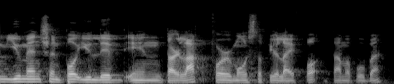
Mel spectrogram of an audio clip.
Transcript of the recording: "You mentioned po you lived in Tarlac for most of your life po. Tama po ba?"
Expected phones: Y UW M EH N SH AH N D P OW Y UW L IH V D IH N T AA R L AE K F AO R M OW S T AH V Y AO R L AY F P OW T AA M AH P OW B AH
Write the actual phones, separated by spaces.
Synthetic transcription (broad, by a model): Y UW M EH N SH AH N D P OW Y UW L IH V D IH N T AA R L AE K F AO R M OW S T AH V Y AO R L AY F P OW T AA M AH P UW B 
